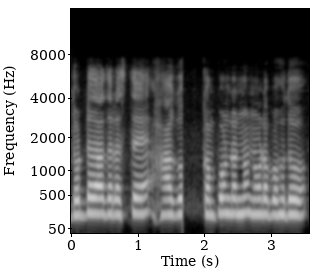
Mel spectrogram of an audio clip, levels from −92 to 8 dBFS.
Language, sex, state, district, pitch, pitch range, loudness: Kannada, male, Karnataka, Bangalore, 220 Hz, 215-230 Hz, -18 LUFS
